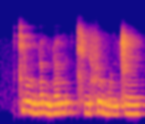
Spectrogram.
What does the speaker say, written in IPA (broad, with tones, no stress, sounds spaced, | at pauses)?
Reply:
t͡ɕ j o˥˧ ʊ̯ n̪ ɥ ɛ˥˩ n m ɥ ɛ˥ n | t͡ɕʰ i˧˥ s ɹ̩˥˩ m ɤ˧˥ ŋ ʈ͡ʂ e˥ ɪ̯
